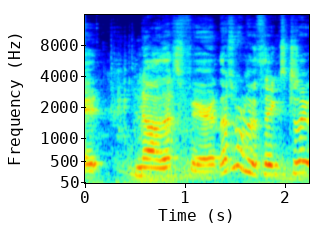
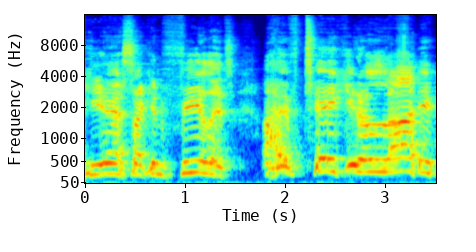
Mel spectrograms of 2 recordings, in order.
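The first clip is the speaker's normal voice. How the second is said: slow, rising, triumphant hero cry. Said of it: "It's like".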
